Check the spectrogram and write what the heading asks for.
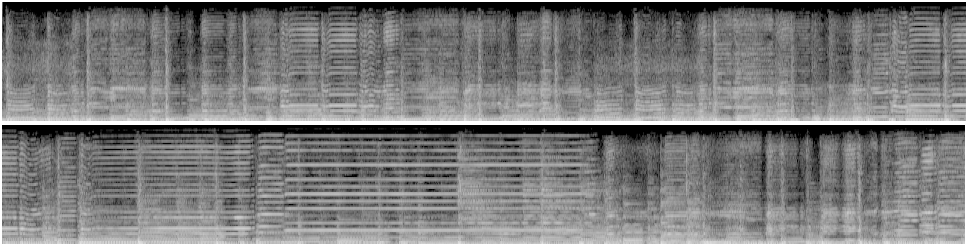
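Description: Blues music led by harmonica, with bending notes and a stretch of long held notes about halfway through, over guitar accompaniment.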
